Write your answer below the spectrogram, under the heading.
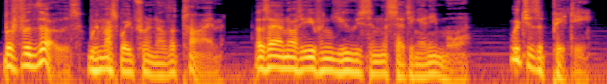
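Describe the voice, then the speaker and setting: A man with a deep voice that swings widely in pitch as he narrates lore and stories. His delivery is formal and theatrical, with a grandiose turn to each phrase. Music plays along behind him. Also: wildly swooping pitch, brisk, creaky, mellow, slightly rough, no room sound. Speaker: host of a lore channel and storyteller. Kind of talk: scripted lore narration and dramatic storytelling.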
